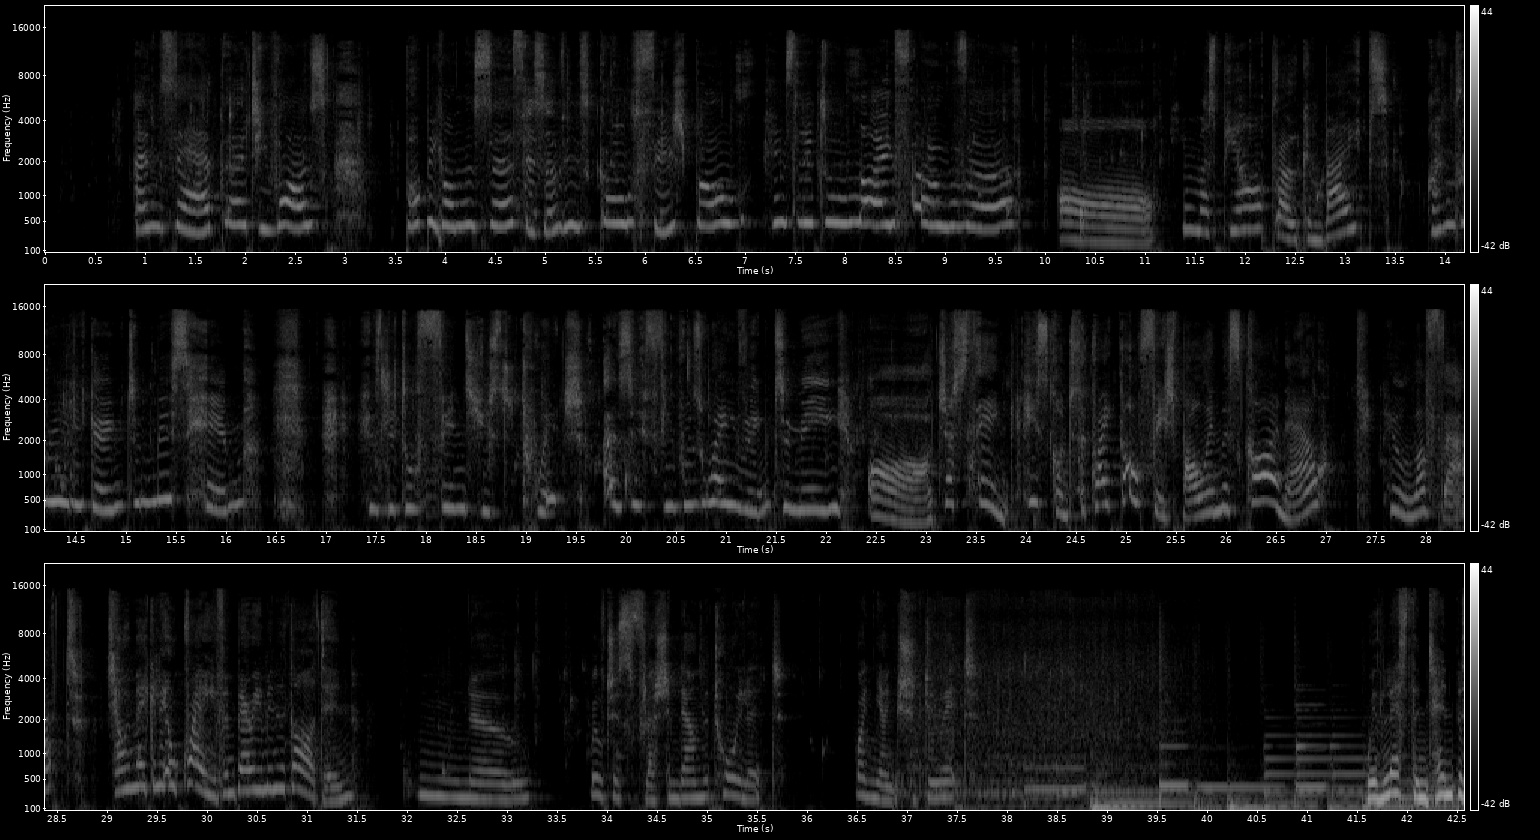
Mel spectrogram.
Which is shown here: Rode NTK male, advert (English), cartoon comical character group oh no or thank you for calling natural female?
advert (English)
